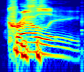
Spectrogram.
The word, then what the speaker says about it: Crowley: Rhymes with Owley. – Oh, Alistair, our boy Allie. – Crowley.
